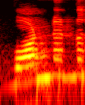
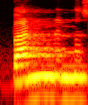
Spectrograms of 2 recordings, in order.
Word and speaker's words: one: இது ஆக்சுவலி நம்ம எப்படி ப்ரொனவுன்ஸ் பண்ணணும் அப்படின்னா, இந்த ONE வந்து நம்ம ஒன்னு சொல்லக்கூடாது, பன்னு சொல்லணும். பன், 1 Ruby coin, give me எ 1 Ruby coin.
